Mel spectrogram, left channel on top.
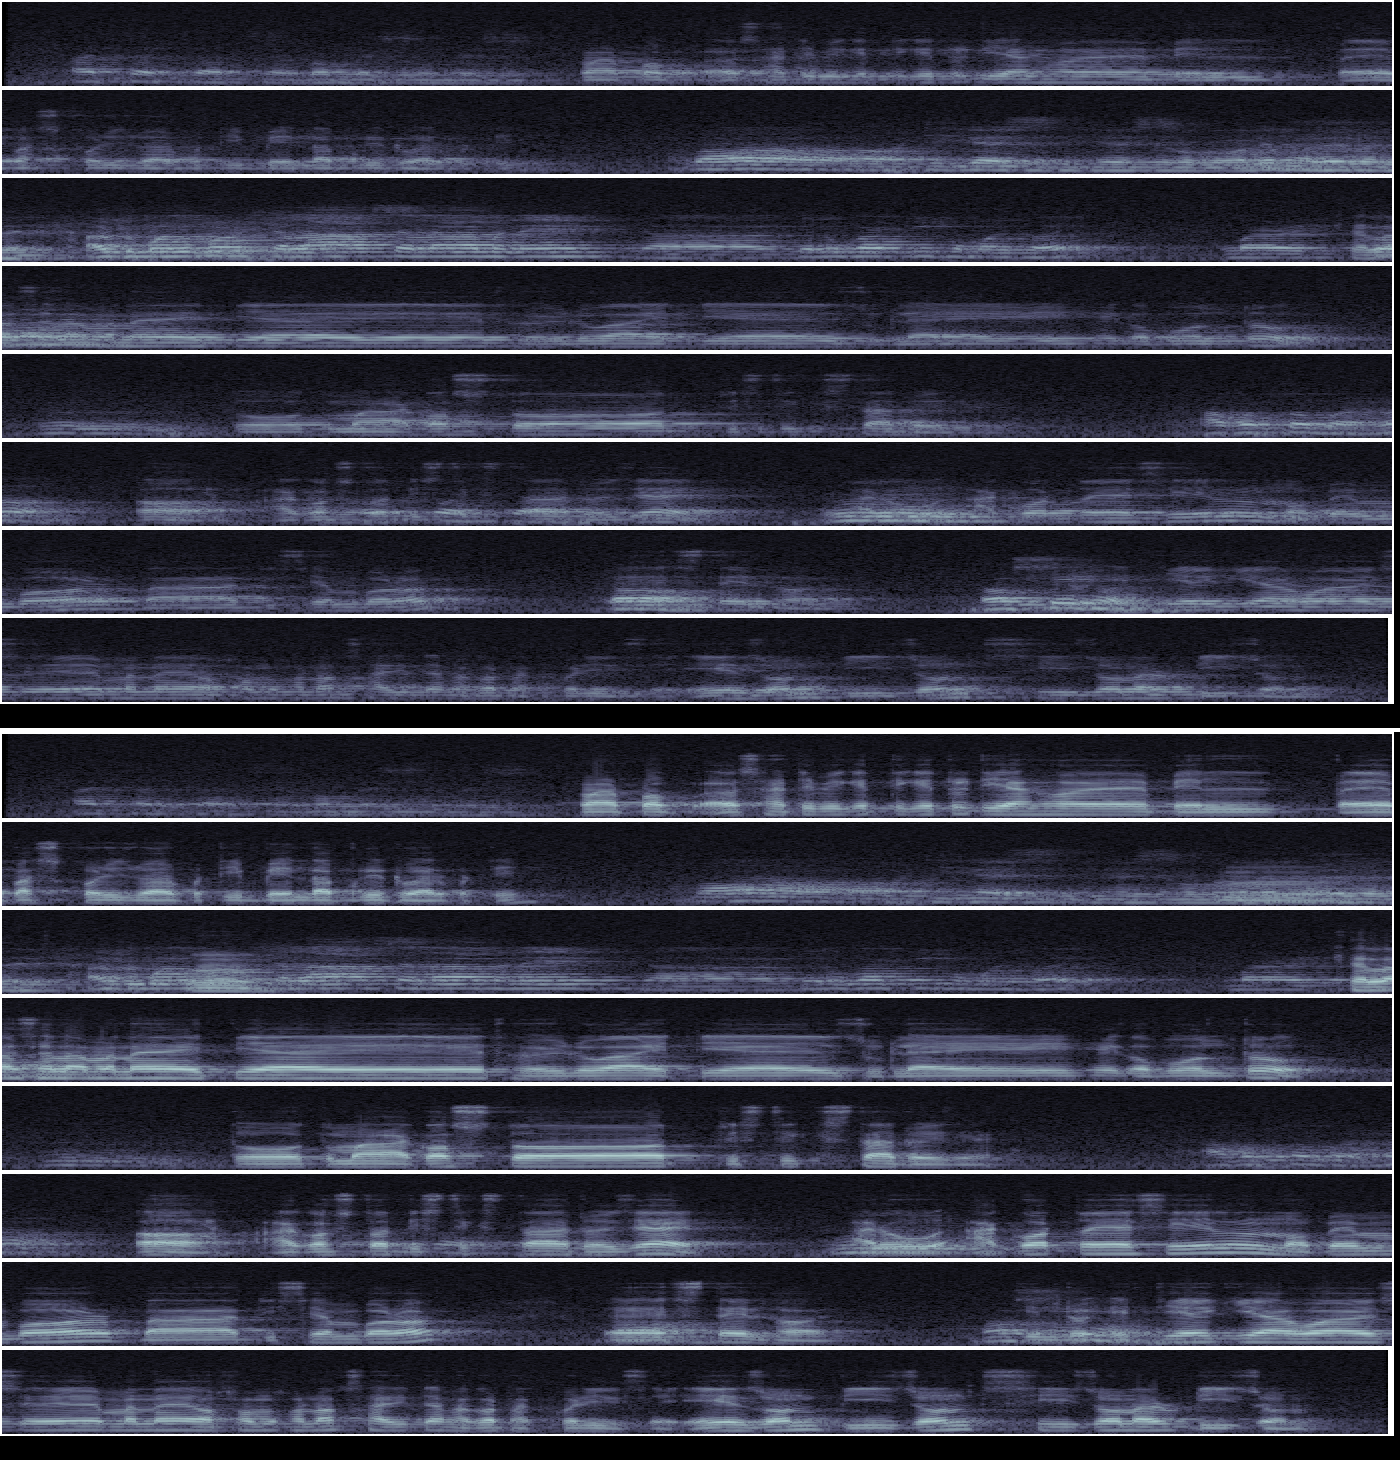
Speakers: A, on the left; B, on the right.
A: আচ্ছা, আচ্ছা, আচ্ছ, গম পাইছোঁ গম পাইছোঁ।
B: প্ৰ চাৰ্টিফিকেট টিকেটো দিয়া হয়, বেল পে পাছ কৰি যোৱাৰ প্ৰতি, বেল আপগ্ৰেড হোৱাৰ প্ৰতি।
A: অ' অ' অ' ঠিকে আছে ঠিকে আছে ক'ব
B: উম,
A: গ'লে ভালে ভালে আৰু তোমালোকৰ
B: উম,
A: খেলা আছ খেলা মানে কেনেকুৱা কি সময়ত হয় তোমাৰ
B: খেলা
A: টুৰ্ণামেণ্ট
B: চেলা মানে এতিয়াই ধৰি লোৱা এতিয়াই জুলাই শেষ হব হ'লতো
A: উম, উম
B: ত তোমাৰ আগষ্টত ডিষ্ট্ৰিক্ ষ্টাৰ্ট হৈ যায়
A: আগষ্টৰ পৰা ন
B: অহ আগষ্টত
A: অ
B: ডিষ্ট্ৰিক
A: আচ্ছা
B: ষ্টাট হৈ যায়
A: উম
B: আৰু
A: উম উম
B: আগতে আছিল নৱেম্বৰ বা ডিচেম্বৰত এ
A: অ
B: ষ্টেট হয়
A: অ
B: কিন্তু
A: ষ্টেট হয়
B: এতিয়াই কিয়া হোৱা হৈছে মানে অসমখনক চাৰিটা ভাগত ভাগ কৰি দিছে এজন বি জন চিজন আৰু ডি জন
